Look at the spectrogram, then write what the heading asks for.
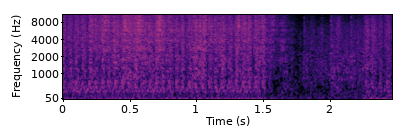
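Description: Machine gun fire in Company of Heroes 2, a dense rapid burst of shots rattling loudly for about a second and a half, then dropping to quieter distant gunfire.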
